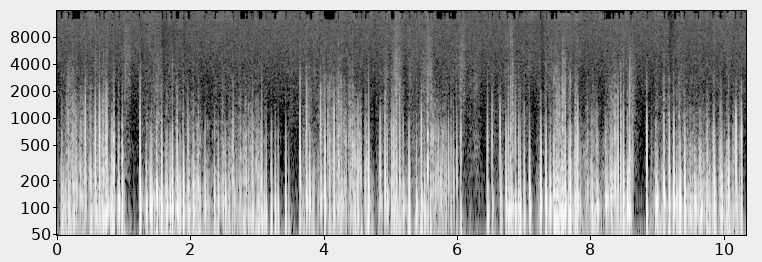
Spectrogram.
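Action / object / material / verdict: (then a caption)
scrape / rubber spiky massage ball / rubber / none. A large, hollow, blue knobbly rubber massage ball, held in one hand, has its bumpy surface rubbed and scratched against a small handheld microphone. The result is a dense, low, muffled rumble of rapid scraping thumps with almost no high end, coming in bursts separated by brief pauses.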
